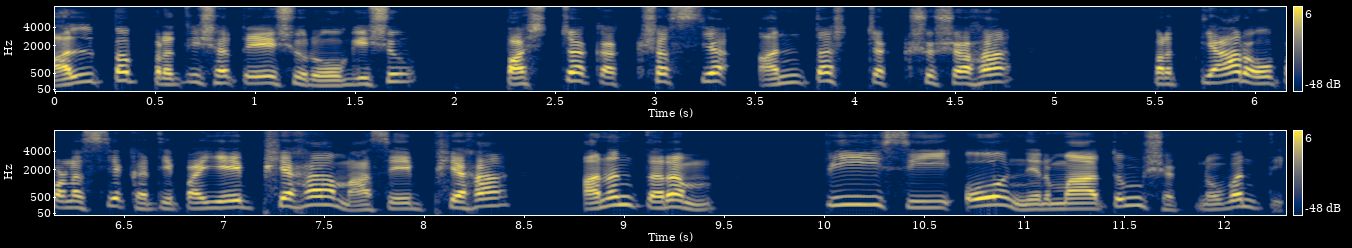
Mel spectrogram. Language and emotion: Sanskrit, neutral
